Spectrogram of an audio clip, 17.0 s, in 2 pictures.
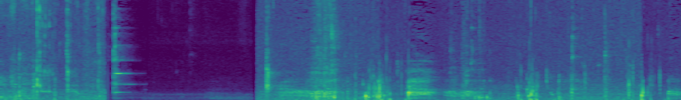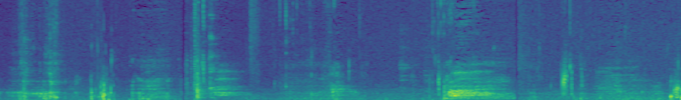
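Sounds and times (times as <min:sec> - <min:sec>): man slurping and gulping: 0:03.2 - 0:10.8, 0:13.8 - 0:17.0
wet mouth clicks: 0:15.2 - 0:15.9.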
